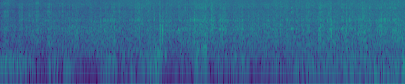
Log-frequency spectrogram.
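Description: Skis sliding over packed snow while skiing downhill, with air rushing past: a steady hiss, with a couple of faint clicks near the middle.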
